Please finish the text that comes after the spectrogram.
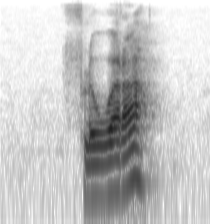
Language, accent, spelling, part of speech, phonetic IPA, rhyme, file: German, Austria, Flora, noun / proper noun, [ˈfloːʁa], -oːʁa, De-at-Flora.ogg
- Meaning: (noun) flora (plants as a group; microorganisms); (proper noun) 1. Flora 2. a female given name from Latin, masculine equivalent Florian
